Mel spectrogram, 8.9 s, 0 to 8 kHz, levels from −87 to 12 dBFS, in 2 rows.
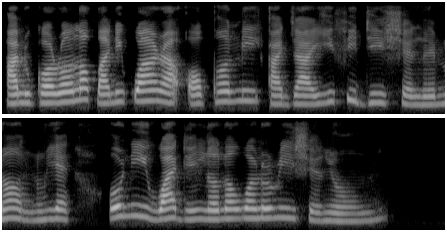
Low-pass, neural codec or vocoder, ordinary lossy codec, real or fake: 7.2 kHz; autoencoder, 22.05 kHz, a latent of 192 numbers a frame, VITS, trained on one speaker; none; fake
